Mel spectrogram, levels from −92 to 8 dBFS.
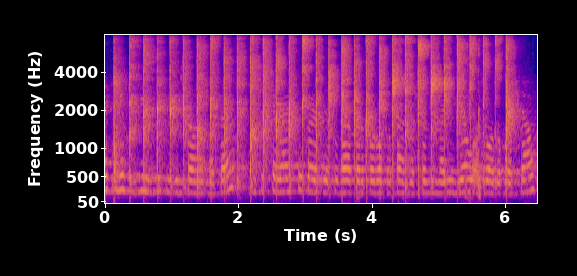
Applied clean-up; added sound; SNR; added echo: none; Clapping; -3 dB; reverberation time 1.3 s.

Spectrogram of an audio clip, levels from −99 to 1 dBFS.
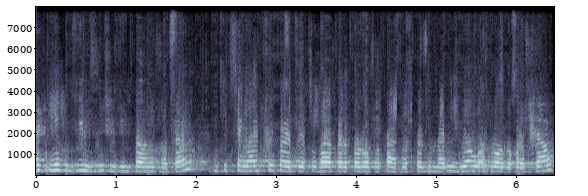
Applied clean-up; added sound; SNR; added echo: neural separator model SepFormer DNS4.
